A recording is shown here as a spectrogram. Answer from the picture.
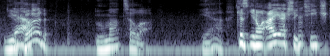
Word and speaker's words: Umatilla: Umatilla, because I just like saying Umatilla. Umatilla. All right. And you have to spell it right.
